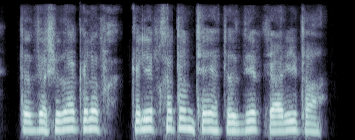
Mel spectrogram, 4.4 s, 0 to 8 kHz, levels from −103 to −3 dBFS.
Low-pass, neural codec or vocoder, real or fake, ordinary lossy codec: 7.2 kHz; codec, 16 kHz, 4 kbps, FreqCodec, smaller model; fake; AAC, 32 kbps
